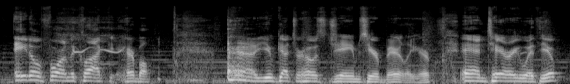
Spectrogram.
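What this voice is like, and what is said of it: Hoarse, gravelly, choked-up voice. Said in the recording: “You sound all choked up over there. ... I'm a little bit hoarse. ... that gravelly voice”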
